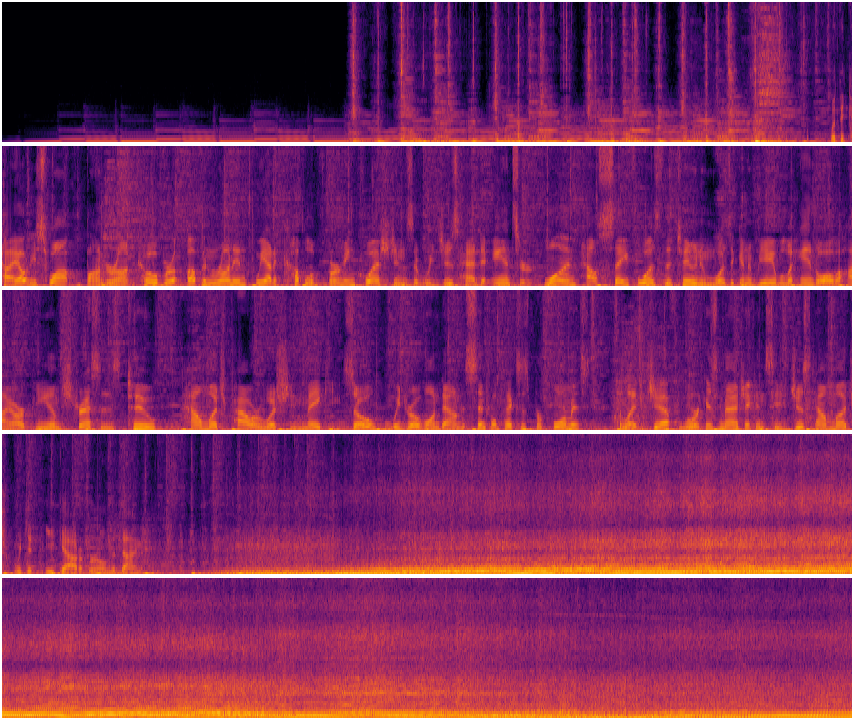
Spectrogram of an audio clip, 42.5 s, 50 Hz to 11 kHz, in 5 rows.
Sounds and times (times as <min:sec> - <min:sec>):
Medium engine (mid frequency): 0:27.4 - 0:42.5
Car: 0:27.6 - 0:42.5
Accelerating, revving, vroom: 0:28.2 - 0:42.5.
